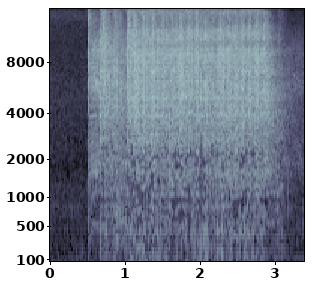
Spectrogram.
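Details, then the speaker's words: Riland MIG 2000T multi-process welder on MAG setting, percentage turned all the way up: harsh, hissy crackle for about three seconds with no steady frying rhythm; wire feeding far too fast. "okay and the wire is going way too fast let's bring it down okay still going really fast"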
